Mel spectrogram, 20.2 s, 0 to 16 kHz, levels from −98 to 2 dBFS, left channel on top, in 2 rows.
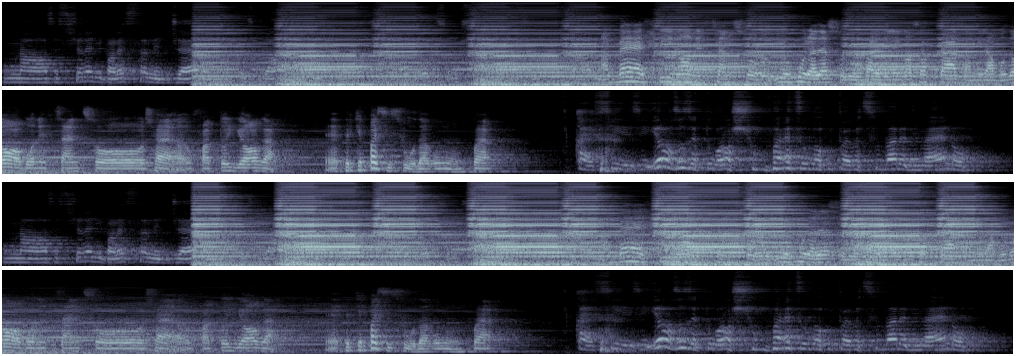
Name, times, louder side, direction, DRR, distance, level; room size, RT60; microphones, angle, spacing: voice 1, 0.0-6.8 15.9-19.8, left 1 dB, 15° left, 2.5 m, -43 dB
Alarm, 1.9-12.2 12.5-12.6, right 6 dB, 85° right, 1.4 m, -27 dB
voice 2, 6.0-12.9 13.4-15.0, left 3 dB, 80° left, 2.1 m, -32 dB
28.0 x 20.5 x 9.0 m
head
